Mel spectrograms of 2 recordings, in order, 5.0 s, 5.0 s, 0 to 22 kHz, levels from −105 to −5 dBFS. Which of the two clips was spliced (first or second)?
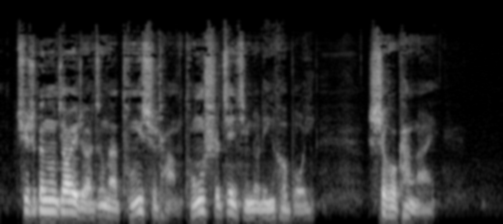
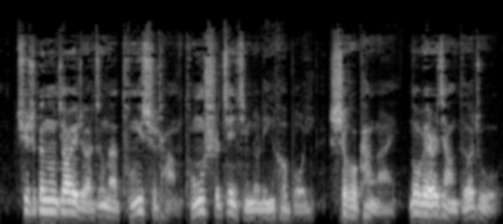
second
